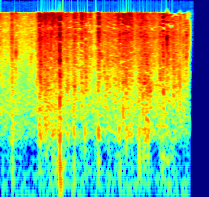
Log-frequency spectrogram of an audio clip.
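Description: Sword sparring with practice swords: a quick run of sharp knocks from the swords striking together, mixed with feet scuffing and stepping on a dirt track. The sound cuts off suddenly near the end.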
